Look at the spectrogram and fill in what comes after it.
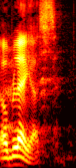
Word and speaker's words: obleas: Obleas. You got to say it like that. Obleas.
